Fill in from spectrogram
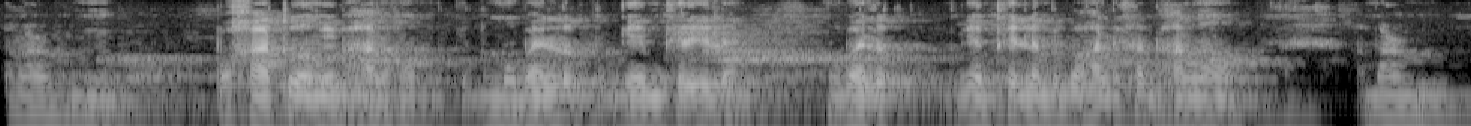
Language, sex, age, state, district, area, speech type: Assamese, male, 30-45, Assam, Dibrugarh, urban, spontaneous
